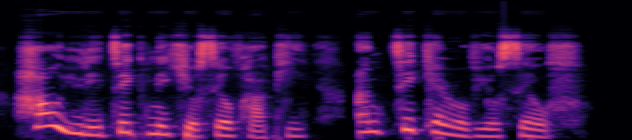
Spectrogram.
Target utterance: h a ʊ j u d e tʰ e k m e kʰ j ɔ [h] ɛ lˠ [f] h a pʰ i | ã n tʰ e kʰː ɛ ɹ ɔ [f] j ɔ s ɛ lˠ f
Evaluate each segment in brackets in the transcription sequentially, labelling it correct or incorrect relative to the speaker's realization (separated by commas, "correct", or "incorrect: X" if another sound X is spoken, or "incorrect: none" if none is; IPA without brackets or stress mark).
incorrect: s, correct, incorrect: v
